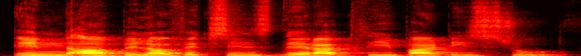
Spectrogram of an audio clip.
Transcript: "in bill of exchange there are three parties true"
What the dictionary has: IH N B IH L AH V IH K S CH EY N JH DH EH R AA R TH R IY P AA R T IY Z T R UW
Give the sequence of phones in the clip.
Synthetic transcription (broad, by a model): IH N B IH L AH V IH K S IY N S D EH R AA R T R IY P AA R T IY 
